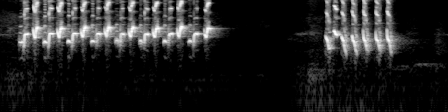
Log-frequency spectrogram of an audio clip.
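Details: Rapid 'ropel' rolling song from a female Yellow-vented Bulbul used to provoke singing: a two-second run of quick, bouncing chattered notes, a pause, then a shorter burst of the same.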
